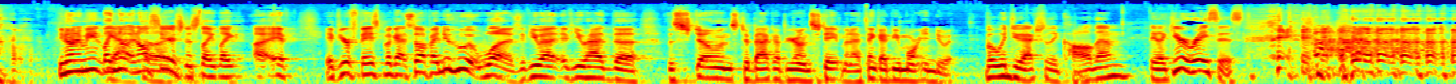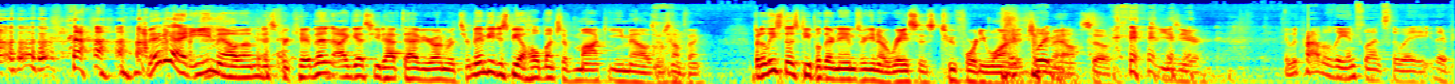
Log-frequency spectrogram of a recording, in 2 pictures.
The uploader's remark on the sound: Live at Union Hall. Recorded at Union Hall, Brooklyn, NY.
